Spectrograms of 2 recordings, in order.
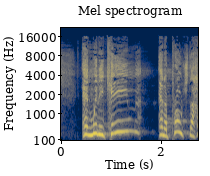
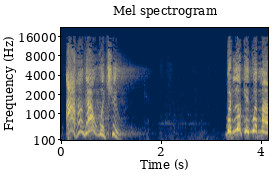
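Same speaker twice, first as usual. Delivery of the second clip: put-on angry older son; 3 semitones higher, 4 dB louder than usual. Older son shouting at his father over the party, angry. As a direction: rail at your father, wounded and furious. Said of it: "But he answered and said to his father".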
